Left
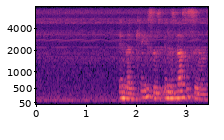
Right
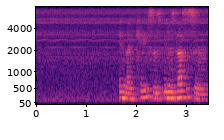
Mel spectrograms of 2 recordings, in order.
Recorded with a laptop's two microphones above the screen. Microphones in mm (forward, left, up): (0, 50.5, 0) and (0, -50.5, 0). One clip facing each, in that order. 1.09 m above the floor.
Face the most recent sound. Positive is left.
turn(degrees=-20)  # may be behind; listen again after turning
